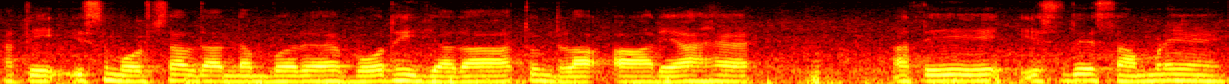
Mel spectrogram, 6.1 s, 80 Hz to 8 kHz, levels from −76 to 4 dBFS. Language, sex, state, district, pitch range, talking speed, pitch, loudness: Punjabi, male, Punjab, Kapurthala, 150-165 Hz, 155 wpm, 155 Hz, -12 LUFS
